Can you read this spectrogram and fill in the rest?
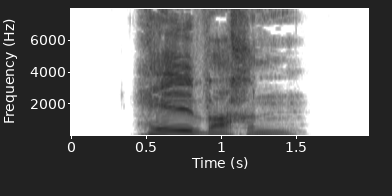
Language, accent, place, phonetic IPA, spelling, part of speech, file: German, Germany, Berlin, [ˈhɛlvaxn̩], hellwachen, adjective, De-hellwachen.ogg
- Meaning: inflection of hellwach: 1. strong genitive masculine/neuter singular 2. weak/mixed genitive/dative all-gender singular 3. strong/weak/mixed accusative masculine singular 4. strong dative plural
